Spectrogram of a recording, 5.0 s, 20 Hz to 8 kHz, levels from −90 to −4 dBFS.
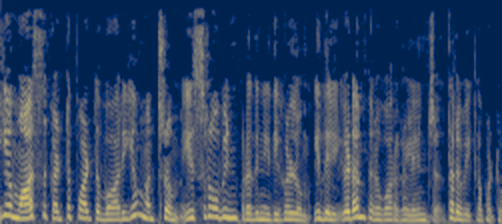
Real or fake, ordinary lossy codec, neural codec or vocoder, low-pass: fake; none; codec, 16 kHz, 16 kbps, FreqCodec, larger model; none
